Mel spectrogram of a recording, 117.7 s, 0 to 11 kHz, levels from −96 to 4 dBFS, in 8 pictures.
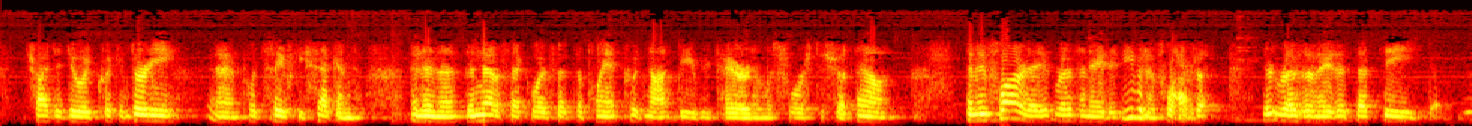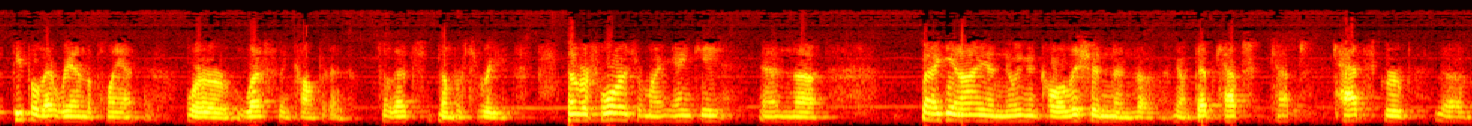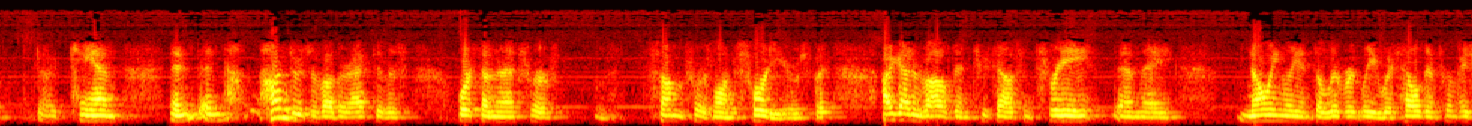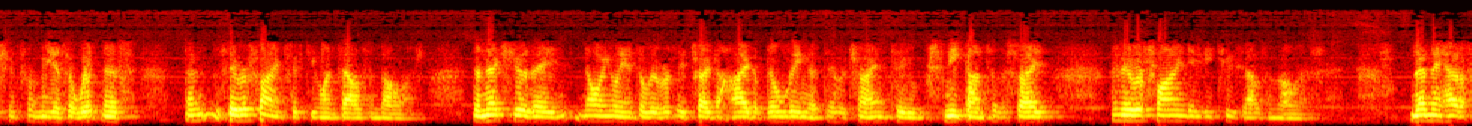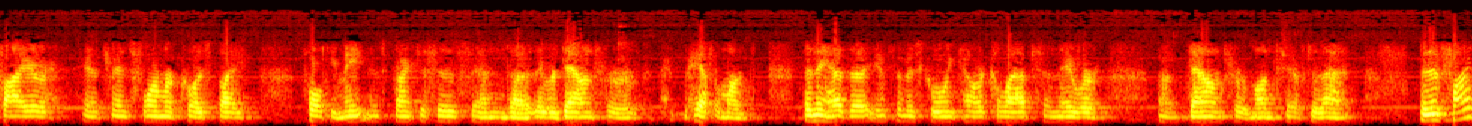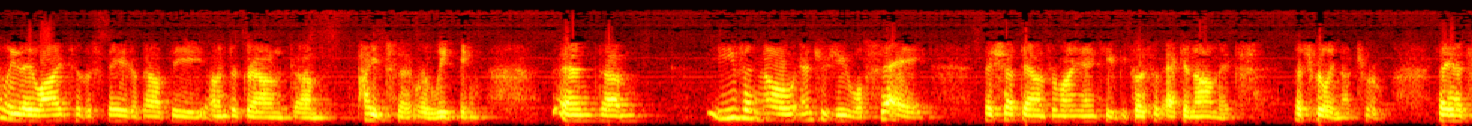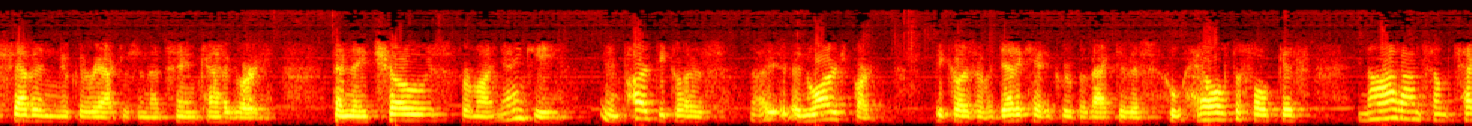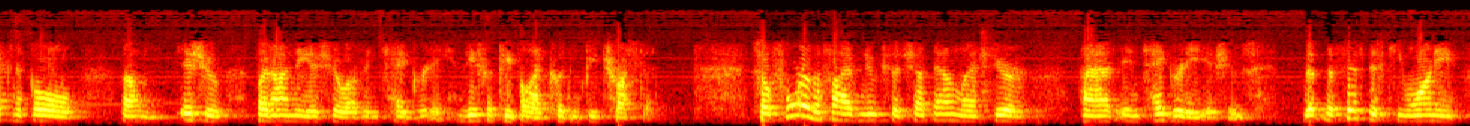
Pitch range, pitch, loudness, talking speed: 125-150 Hz, 135 Hz, -18 LUFS, 155 wpm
